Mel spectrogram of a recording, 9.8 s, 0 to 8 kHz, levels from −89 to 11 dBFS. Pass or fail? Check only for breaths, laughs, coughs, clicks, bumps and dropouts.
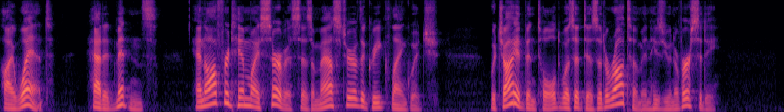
pass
